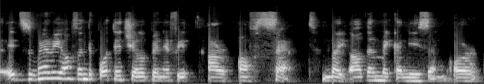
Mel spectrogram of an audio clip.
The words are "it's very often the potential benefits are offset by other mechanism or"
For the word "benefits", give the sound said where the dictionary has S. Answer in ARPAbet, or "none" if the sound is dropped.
none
